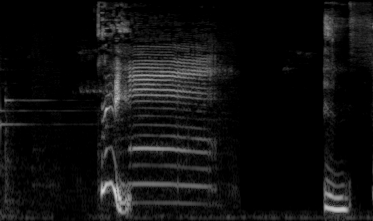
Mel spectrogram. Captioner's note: piano twinkling; Malachi baa-ing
